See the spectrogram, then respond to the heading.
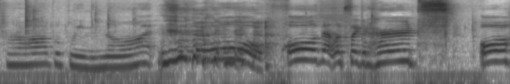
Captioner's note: laughter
